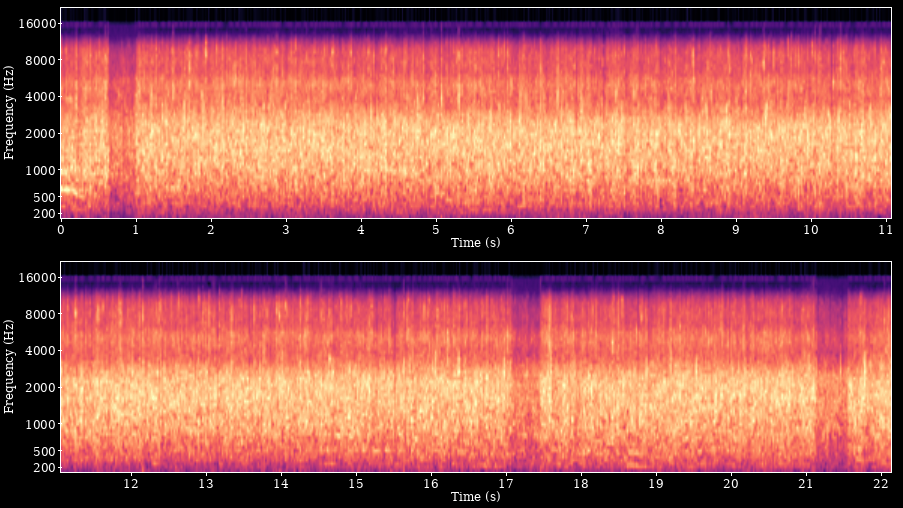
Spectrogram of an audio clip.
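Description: A man sings in an operatic voice on a stage.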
